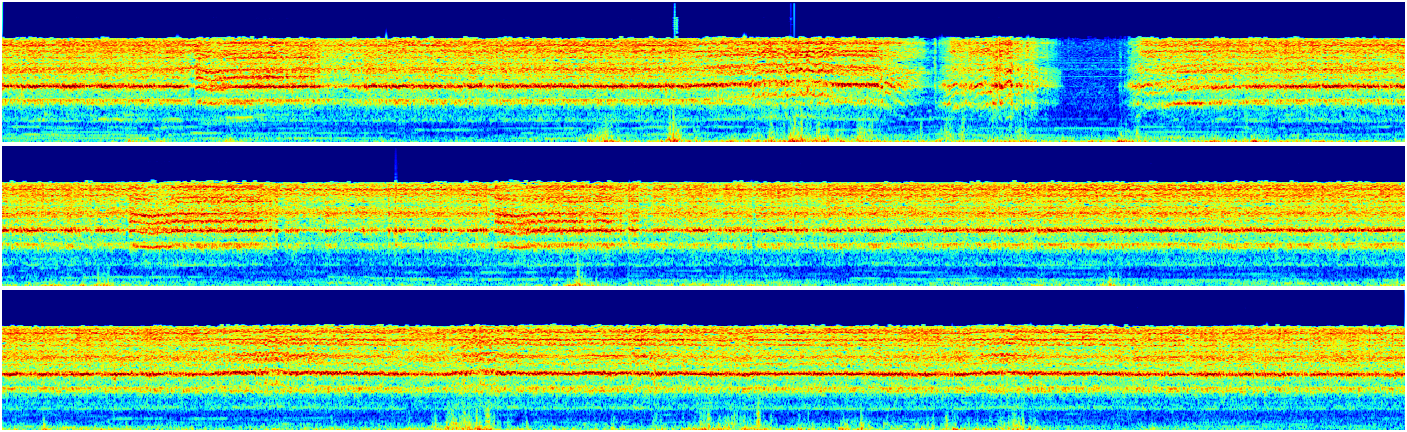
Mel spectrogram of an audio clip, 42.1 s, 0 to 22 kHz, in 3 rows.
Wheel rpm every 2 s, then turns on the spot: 160, 160, 160, 160, 110, 60, 160, 160, 160, 160, 160, 160, 160, 160, 160, 160, 160, 160, 160, 160, 160.
none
